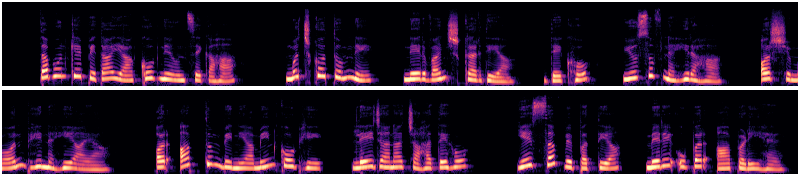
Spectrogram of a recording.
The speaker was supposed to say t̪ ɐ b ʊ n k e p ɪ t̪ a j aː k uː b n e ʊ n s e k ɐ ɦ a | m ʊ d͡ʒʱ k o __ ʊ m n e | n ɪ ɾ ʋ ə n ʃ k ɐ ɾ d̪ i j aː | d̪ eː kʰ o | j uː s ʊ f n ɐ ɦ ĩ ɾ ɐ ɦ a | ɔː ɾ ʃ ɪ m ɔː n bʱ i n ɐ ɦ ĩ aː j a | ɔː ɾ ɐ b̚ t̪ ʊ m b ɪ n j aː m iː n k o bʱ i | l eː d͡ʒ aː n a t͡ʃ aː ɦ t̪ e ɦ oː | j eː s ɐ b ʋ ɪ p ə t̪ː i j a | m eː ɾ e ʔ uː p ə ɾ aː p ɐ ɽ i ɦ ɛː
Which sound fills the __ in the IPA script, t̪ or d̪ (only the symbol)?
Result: t̪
